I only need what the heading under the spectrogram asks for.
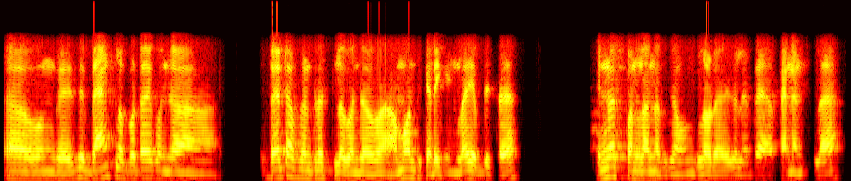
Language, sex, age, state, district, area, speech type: Tamil, male, 18-30, Tamil Nadu, Kallakurichi, rural, conversation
